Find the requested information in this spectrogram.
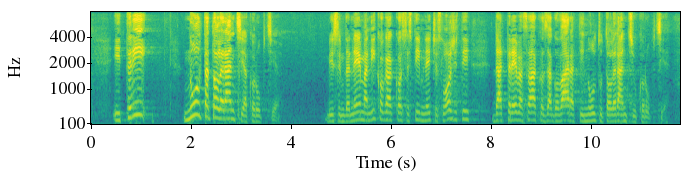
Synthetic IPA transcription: it̪ɾiː | nult̪at̪o̞le̞ɾant̪sijako̞ɾupt̪sḭjḛ | mislimd̪aneːmaniko̞ɡako̞se̞st̪iːmne̞ːt͡ɕeslˠo̞ʒit̪id̪at̪ɾe̞basʋakko̞zaɡo̞ʋaːɾat̪inulˠt̪ut̪o̞le̞ɾant̪sijuko̞ɾupt̪sḭjḛ

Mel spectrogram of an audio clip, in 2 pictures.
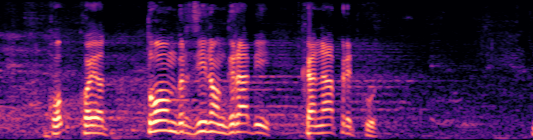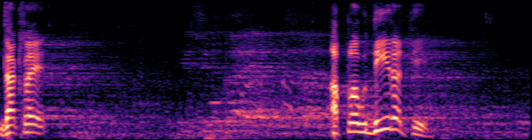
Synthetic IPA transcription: kokojat̪oːmbr̩zinomɡɾaːbikanapɾet̪ku | d̪akle | aplˠaud̪iːɾat̪i

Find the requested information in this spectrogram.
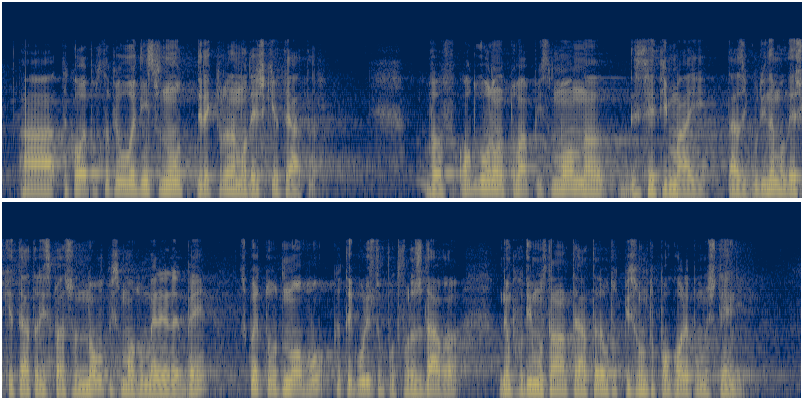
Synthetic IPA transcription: at̪ɐkɔvɐɛpost̪ɤpilˠoɛd̪inst̪vɛnoːt̪̚d̪iɾɛk̚t̪oɾənɐmlˠɐd̪ɛʃkiət̪ɛat̪ə̰ɾ | vəfɔd̪ɡovoɾnɐt̪ovapismɔnɐd̪ɛsɛt̪imajt̪aziɡod̪inəmlˠɐd̪ɛʃkiət̪ɛat̪əɾispɾaʃənɔvopismɔd̪omɛɾɛɾɛbɛ | skoɛt̪oːt̪nɔvokɐt̪ɛɡoɾit͡ʃnopot̪vəɾʒd̪avə | nɛopxod̪imost̪anɐt̪ɛat̪əɾəot̪ot̪̚pisənot̪opoɡɔɾɛpomɛʃt̪ɛnḭɛ̰

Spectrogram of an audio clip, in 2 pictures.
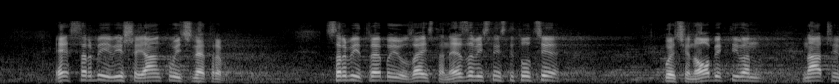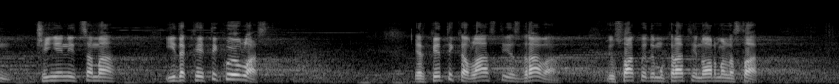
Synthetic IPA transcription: esr̩biiʋiʃe̞jaːŋko̞ʋit͡ɕnet̪ɾeba̰ | sr̩biit̪ɾebajuzajist̪anezaʋisneinst̪it̪uːt̪sije̞ | ko̞jet͡ɕenao̞bje̞k̚t̪iʋanː | aːt͡ʂint͡ʃiɲenit̪sama | id̪akɾit̪ikujuvlˠa̰ːst̪ | je̞ɾkɾit̪ikaʋlˠaːst̪ijezd̪ɾaʋa̰iusʋakojd̪e̞mo̞kɾat̪iino̞ɾmalˠnast̪va̰ːɾ

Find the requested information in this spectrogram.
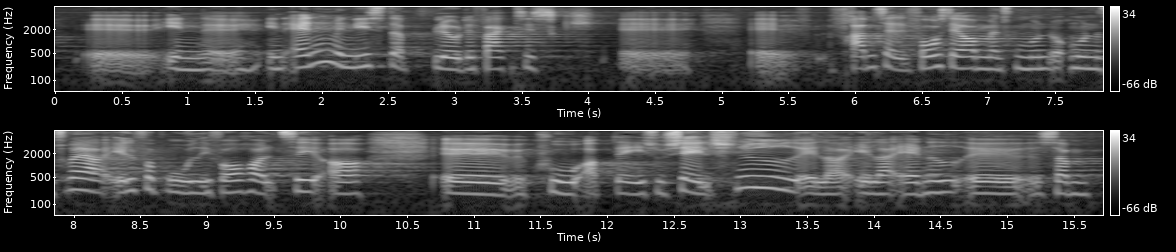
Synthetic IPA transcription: ʔøe̝ne̝nænn̩minisd̥ɐb̥le̝ʊd̥e̝fɑ̈ɡ̥̚d̥isɡ̥ | ø | fʁamsæd̥e̝d̥fɒːslɛ̰ːɪɒ̽mːænsɡ̥umo̝nit͡sʰo̝ʁḛːɐʔelfɒb̥ʁṵːð̞̩ˠifɒːɦɒ̽l̰t͡sʰe̝lʔɒ̽ | økʰuʔɒ̽b̥̚d̥ɛ̰ːɪso̝ɕɛ̰ːld̥snyð̰ˠelɐʔelɐʔænð̞̩ˠøsɒ̽m

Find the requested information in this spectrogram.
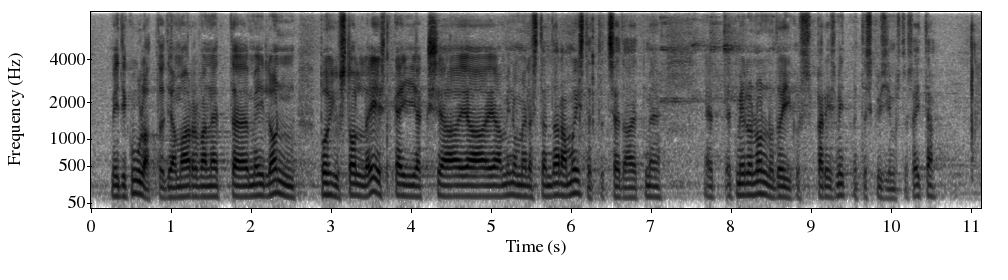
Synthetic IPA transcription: me̞jd̪ekuːlɑt̪ːˑud̪̥jɑmɑɑrvɑne̞t̪ːme̞jlo̞n | pɤɦjust̪o̞lːɑe̞ːst̪̚kæjːɑksjɑjɑjɑminume̞ːle̞st̪o̞nt̪ænɑmɤ̞jst̪e̞t̪ːˑud̪̥se̞d̪̥ɑe̞t̪ːˑme | et̪ːet̪ːme̞jlo̞no̞lnud̪ɤ̞jɡ̥uspæɾismit̪ˑmet̪ːˑe̞skysʲimust̪e̞sɑjt̪ːˑæh

